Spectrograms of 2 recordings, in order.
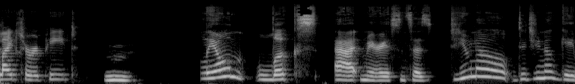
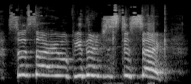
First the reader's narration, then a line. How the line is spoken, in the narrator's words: she kind of shouts ahead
